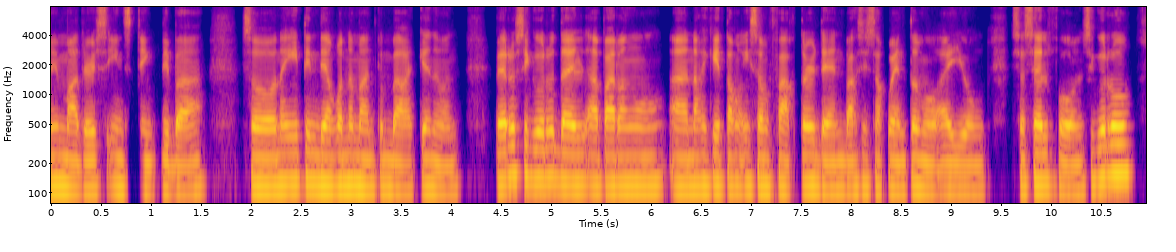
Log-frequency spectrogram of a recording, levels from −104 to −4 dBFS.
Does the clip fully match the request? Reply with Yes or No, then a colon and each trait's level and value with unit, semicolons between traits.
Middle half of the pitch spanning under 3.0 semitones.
Yes: narrow, 2.6 semitones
